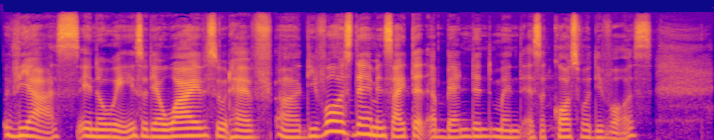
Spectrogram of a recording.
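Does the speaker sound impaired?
No.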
